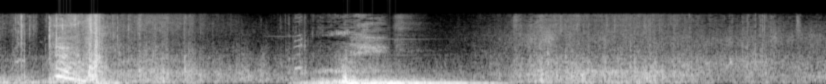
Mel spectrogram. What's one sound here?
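Wind rushes loudly past during a fast glide through the air.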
